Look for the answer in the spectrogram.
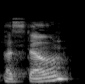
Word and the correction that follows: Poston: So close. – Poston? – That's good. Yes, it's Poston.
